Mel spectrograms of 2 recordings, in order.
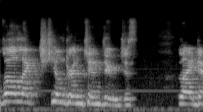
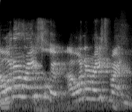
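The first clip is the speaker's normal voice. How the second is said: put-on higher, childlike eager pleading; excited eagerness; 6 semitones higher, much faster than usual. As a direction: pipe up, keen to race. Character eager to race upstairs.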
